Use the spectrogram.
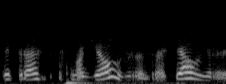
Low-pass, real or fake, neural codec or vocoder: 5.4 kHz; fake; codec, 24 kHz, 6 kbps, HILCodec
